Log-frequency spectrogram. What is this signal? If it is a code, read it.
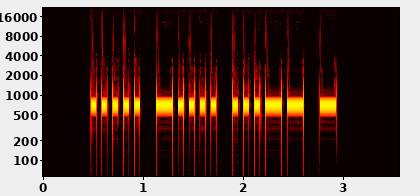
Morse code, heard as a keyed tone, about 22 wpm, 700 Hz. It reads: 563T
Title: Common Cut Numbers - 4-Digit 22wpm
